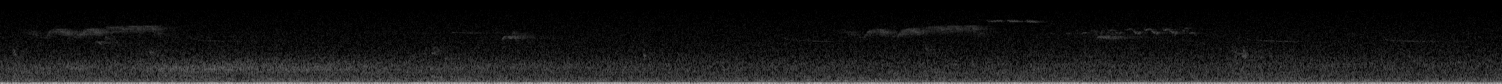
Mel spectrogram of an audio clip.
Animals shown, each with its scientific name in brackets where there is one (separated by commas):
Yellow-rumped Warbler (Setophaga coronata), Northern Parula (Setophaga americana), Golden-crowned Kinglet (Regulus satrapa)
